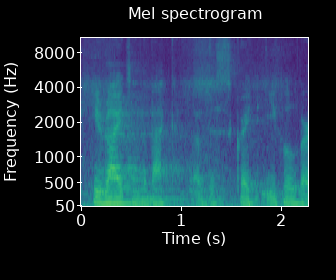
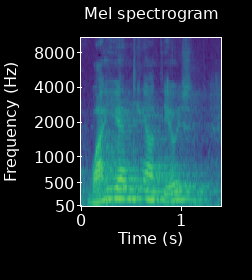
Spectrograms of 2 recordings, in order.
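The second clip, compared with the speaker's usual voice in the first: higher, louder, quick incredulous question; baffled Garuda; 8 semitones higher, 5 dB louder, faster than usual. Acted. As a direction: ask it in utter bewilderment.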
